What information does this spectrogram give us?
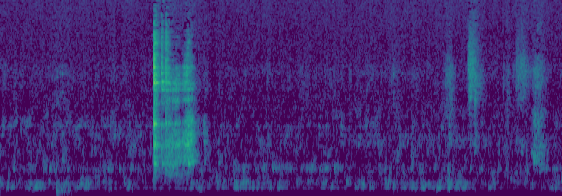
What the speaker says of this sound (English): we're just going to plate it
